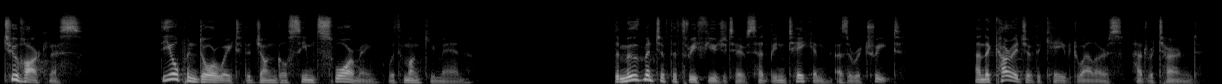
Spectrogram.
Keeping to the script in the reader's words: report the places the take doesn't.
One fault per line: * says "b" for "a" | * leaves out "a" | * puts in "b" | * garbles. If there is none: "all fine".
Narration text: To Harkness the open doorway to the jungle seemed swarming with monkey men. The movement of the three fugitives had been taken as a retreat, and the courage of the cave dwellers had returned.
all fine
